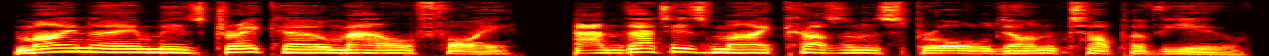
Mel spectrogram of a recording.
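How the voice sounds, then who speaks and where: A text-to-speech man's voice playing a polite, snobbish young upper-class English gentleman in a quiet, formal, measured way. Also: mid-range voice, animated, no room sound, clean studio sound, pitched above the performer's own voice. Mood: calm, formal. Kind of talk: text-to-speech story reading.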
